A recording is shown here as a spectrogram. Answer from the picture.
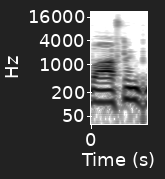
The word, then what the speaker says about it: Baughman: Boffman, B-A-U-G-H-M-A-N.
